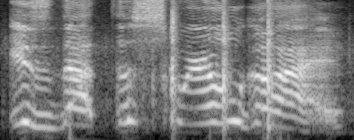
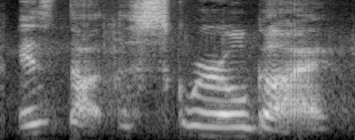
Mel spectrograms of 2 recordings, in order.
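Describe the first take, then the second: First: High, loud and slow alarmed question; rising panic, stretch it out; louder dread. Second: Said in the usual way. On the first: Real, not acted. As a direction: squirrel said louder and drawn out. Repeats dread question three times.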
